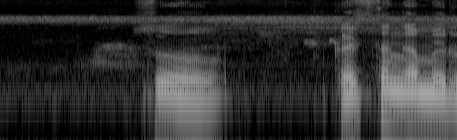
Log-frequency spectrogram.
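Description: A man talking: one short spoken word about a second in, then speech again near the end, over a steady high-pitched whine or hiss in the background.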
